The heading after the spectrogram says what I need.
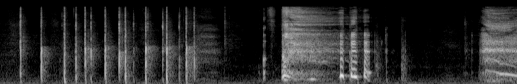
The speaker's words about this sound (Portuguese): E foi a banda portuguesa esta que venceu e por isso inaugurou este festival. Ou seja, grande palmas para eles.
